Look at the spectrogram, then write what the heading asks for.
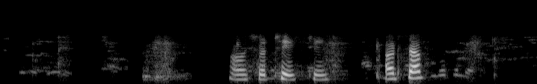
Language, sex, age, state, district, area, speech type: Hindi, female, 18-30, Bihar, Vaishali, rural, conversation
